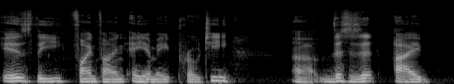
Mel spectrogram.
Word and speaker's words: PROT: Red cabin pro t. Yeah, that's that's the way they spell it. P R O T. Pro T. A M A pro T.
